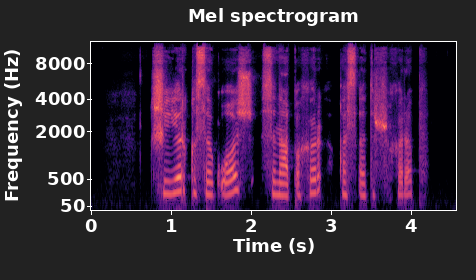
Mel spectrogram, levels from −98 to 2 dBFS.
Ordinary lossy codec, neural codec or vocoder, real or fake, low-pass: Opus, 24 kbps; none; real; 10.8 kHz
